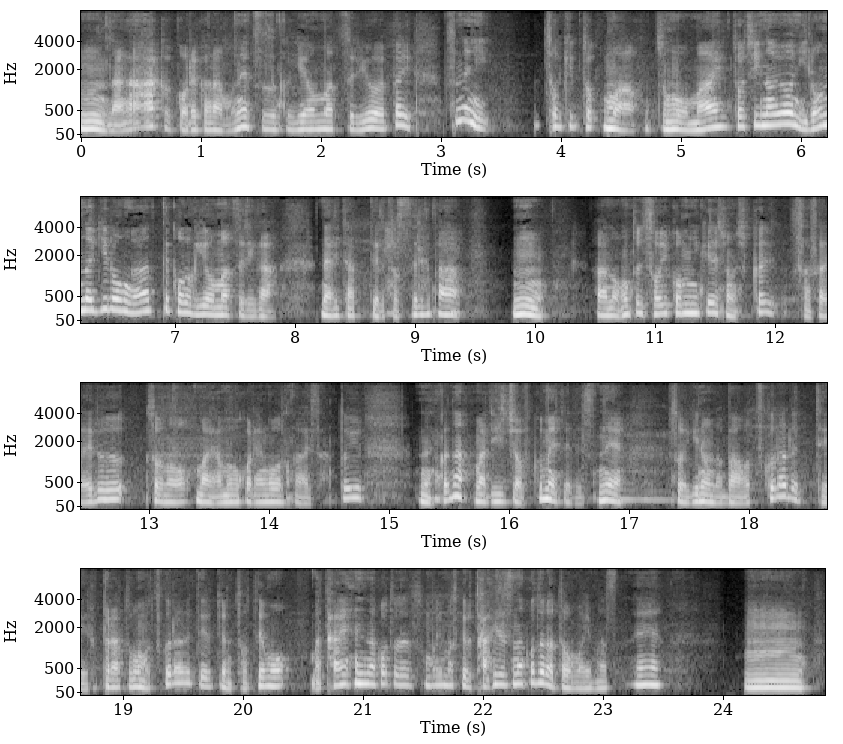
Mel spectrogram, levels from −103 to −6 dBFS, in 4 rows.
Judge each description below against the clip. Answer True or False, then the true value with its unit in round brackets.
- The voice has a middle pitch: True (145 Hz)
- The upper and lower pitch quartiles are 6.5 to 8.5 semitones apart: False (6.0 semitones)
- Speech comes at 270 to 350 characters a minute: False (455 characters per minute)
